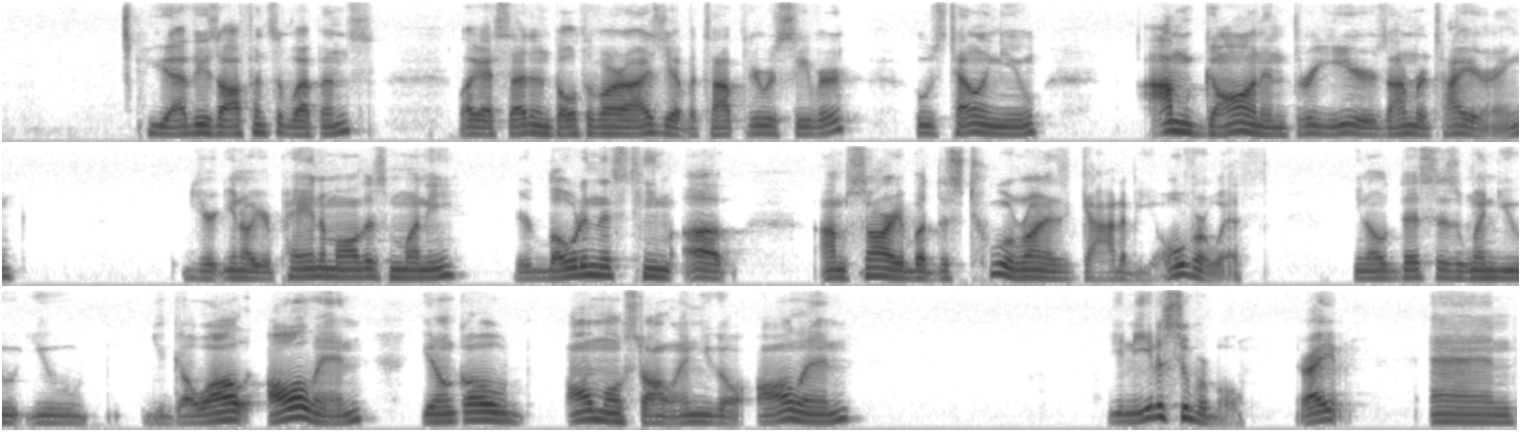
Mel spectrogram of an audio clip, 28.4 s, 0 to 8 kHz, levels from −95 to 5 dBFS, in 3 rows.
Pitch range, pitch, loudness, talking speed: 115-130 Hz, 120 Hz, -27 LUFS, 175 wpm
